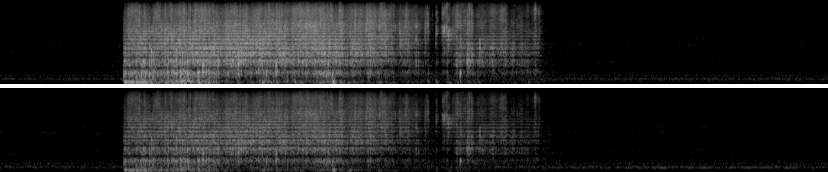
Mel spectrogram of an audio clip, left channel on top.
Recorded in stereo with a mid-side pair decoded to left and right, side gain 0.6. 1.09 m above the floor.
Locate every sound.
1.2 s crumpling: 45° left, 1.0 m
